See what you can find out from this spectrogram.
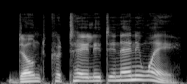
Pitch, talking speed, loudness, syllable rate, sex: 150 Hz, 190 wpm, -16 LUFS, 4.8 syllables/s, male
